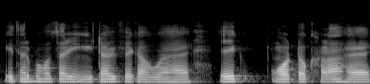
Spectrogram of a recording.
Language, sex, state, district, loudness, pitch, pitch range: Hindi, male, Jharkhand, Garhwa, -20 LUFS, 120 Hz, 115-125 Hz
